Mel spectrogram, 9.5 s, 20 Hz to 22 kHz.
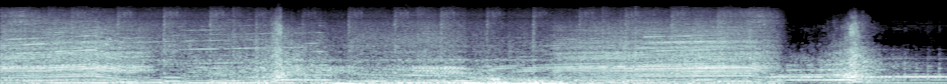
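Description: A Jaguar XE SV Project 8's 600-horsepower engine roars and revs hard at close range on a track, rising in pitch through manual gear changes, with a brief shift gap near the end.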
